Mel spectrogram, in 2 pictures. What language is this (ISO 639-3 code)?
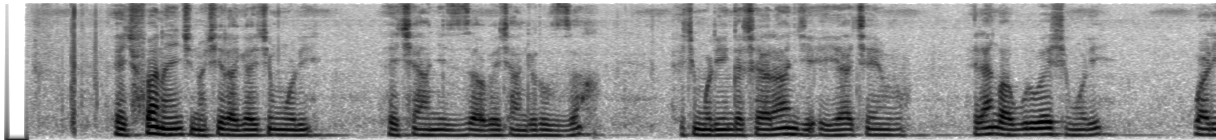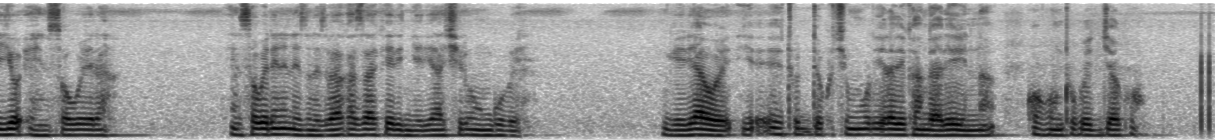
lug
